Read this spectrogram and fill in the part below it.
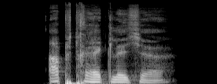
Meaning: inflection of abträglich: 1. strong/mixed nominative/accusative feminine singular 2. strong nominative/accusative plural 3. weak nominative all-gender singular
- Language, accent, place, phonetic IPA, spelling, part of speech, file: German, Germany, Berlin, [ˈapˌtʁɛːklɪçə], abträgliche, adjective, De-abträgliche.ogg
